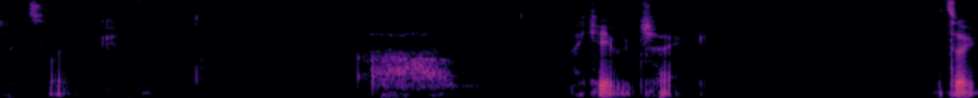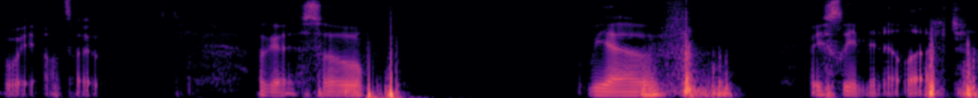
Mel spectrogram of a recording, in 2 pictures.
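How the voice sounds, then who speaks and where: A man mumbles at a fairly slow pace with big swings in loudness and long, frequent pauses. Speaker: content creator drawing on camera. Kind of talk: casual vlog talk. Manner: mumbling; hesitant, filler-heavy.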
